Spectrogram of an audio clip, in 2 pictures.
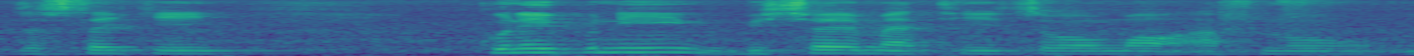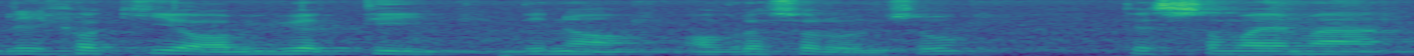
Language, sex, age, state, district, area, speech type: Nepali, male, 18-30, West Bengal, Darjeeling, rural, spontaneous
